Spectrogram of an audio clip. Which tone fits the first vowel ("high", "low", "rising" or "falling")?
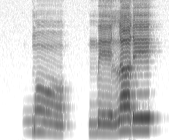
low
